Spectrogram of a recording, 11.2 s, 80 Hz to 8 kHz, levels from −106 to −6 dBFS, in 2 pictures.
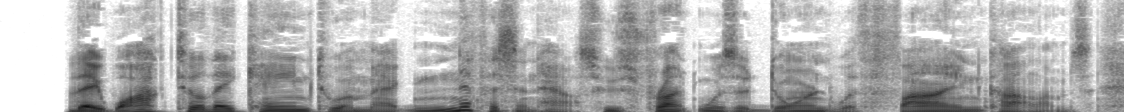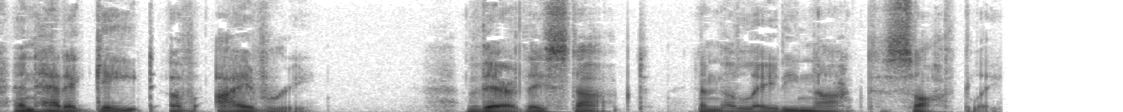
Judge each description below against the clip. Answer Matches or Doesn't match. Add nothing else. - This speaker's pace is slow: Doesn't match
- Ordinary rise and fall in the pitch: Matches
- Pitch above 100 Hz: Doesn't match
